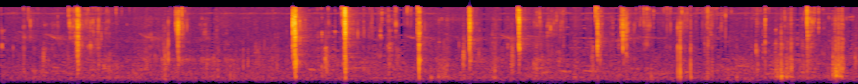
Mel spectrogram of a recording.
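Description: Close-up chewing of a handful of rice and chicken curry eaten by hand: irregular sharp mouth clicks and smacks, about two a second.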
